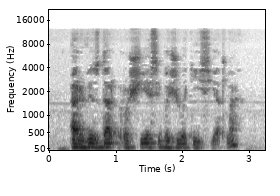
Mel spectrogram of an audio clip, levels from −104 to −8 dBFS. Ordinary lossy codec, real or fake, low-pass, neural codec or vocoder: AAC, 32 kbps; real; 19.8 kHz; none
